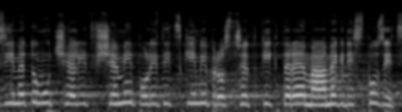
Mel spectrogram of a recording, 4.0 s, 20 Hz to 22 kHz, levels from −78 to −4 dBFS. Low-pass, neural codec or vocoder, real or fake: 14.4 kHz; none; real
